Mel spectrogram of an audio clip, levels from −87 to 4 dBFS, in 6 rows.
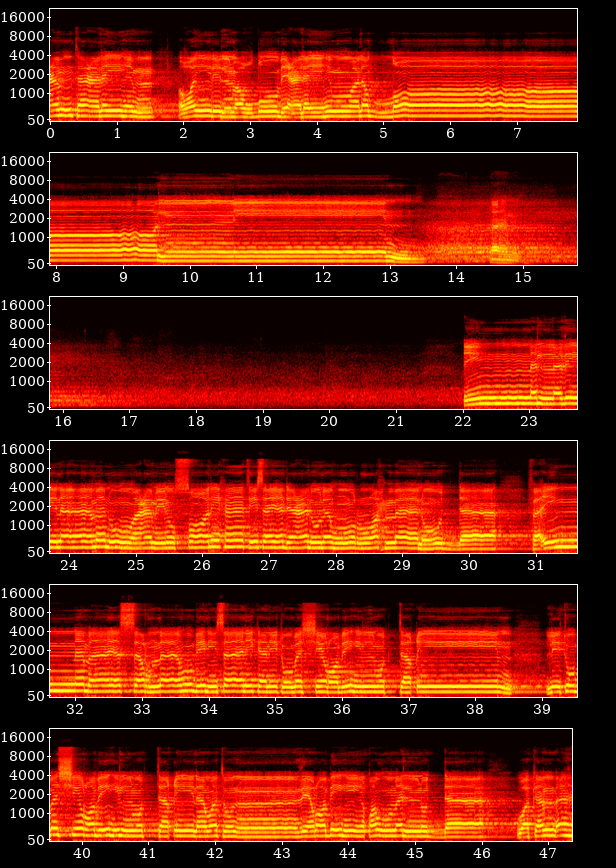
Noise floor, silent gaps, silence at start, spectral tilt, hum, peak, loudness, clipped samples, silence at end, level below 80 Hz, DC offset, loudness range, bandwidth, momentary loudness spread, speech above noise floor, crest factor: -51 dBFS; none; 0 s; -5.5 dB/octave; none; -12 dBFS; -21 LUFS; under 0.1%; 0 s; -54 dBFS; under 0.1%; 4 LU; 12 kHz; 6 LU; 31 dB; 10 dB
